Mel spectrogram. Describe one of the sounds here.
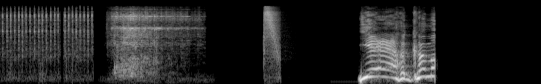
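A slot machine plays a short electronic win jingle.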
